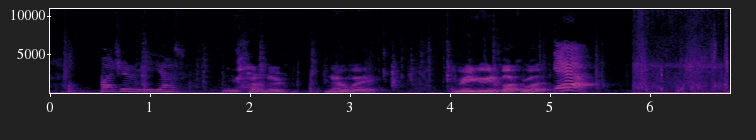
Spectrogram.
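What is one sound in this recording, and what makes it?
A young boy talks and laughs with animation close by.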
